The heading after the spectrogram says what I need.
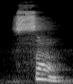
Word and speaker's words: sang: Sans means without, but sang means also blood.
